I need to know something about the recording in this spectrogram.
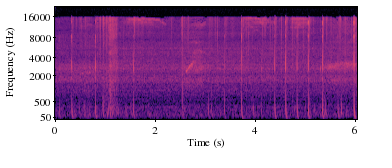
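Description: A stylus tapping and dragging on a tablet screen during handwriting: a string of light, irregular clicks over a faint steady hiss.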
